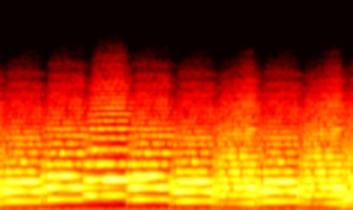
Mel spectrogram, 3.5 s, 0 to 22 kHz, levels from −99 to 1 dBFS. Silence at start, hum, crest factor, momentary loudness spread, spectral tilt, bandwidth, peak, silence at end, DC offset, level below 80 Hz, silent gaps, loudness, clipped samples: 0 s; none; 10 dB; 2 LU; -9.5 dB/octave; 5 kHz; -2 dBFS; 0 s; 0.3%; -66 dBFS; none; -14 LUFS; under 0.1%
